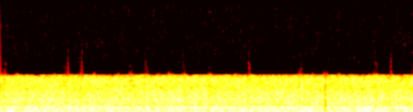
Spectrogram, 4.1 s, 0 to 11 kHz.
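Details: A honey bee swarm taking over a swarm trap at Painted Peacock Manor on 04/07/21. A dense, even buzz of many bees runs without pause, with a few faint ticks over the drone.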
